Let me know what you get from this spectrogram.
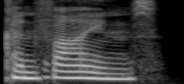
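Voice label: "confines", US English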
